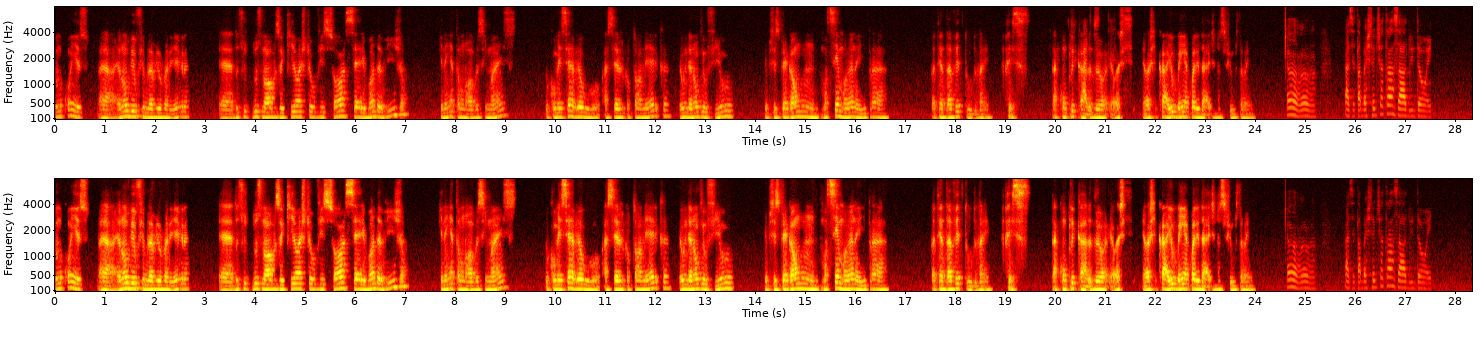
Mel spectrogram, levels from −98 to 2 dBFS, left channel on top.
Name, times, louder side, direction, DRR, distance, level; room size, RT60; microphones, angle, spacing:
voice 1, 0.0-2.7 3.3-7.1 7.7-9.2 9.8-13.6 14.2-16.7 17.5-19.5 19.9-21.4 21.7-24.0, right 6 dB, 85° right, 0.4 m, -25 dB
voice 2, 19.9-20.9 21.4-21.5 24.6-25.5 25.8-27.5, left 4 dB, 45° left, 2.0 m, -42 dB
head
